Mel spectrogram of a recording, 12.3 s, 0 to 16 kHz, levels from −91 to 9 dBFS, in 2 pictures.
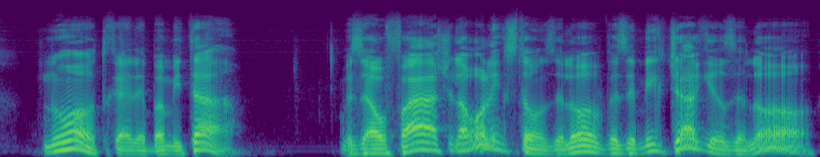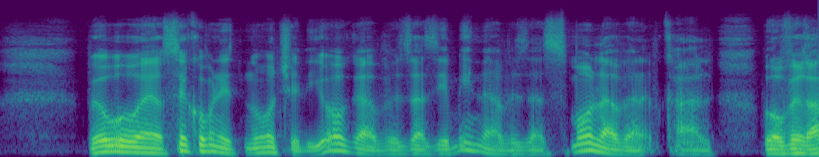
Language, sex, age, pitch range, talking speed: Hebrew, male, 60-79, 95-140 Hz, 135 wpm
